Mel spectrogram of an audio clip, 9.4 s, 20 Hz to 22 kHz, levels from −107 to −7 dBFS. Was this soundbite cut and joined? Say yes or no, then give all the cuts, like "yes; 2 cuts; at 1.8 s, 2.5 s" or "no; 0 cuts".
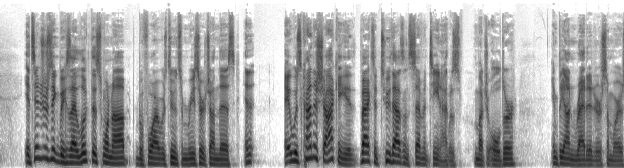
yes; 5 cuts; at 2.0 s, 3.6 s, 5.4 s, 6.7 s, 8.4 s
